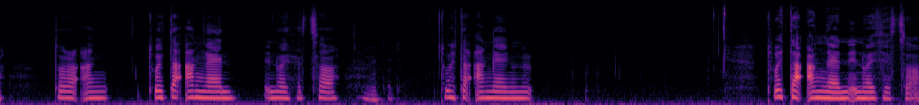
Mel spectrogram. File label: "angen", Welsh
